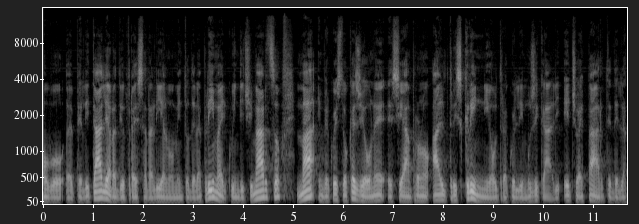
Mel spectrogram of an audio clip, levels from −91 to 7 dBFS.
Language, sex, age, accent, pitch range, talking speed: Italian, male, 50-69, native, 70-95 Hz, 150 wpm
